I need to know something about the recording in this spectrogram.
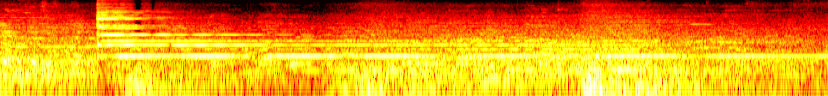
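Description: The throne's small hand bell struck once, about half a second in, and left ringing and slowly fading: the capataz's signal to the bearers of the procession throne.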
